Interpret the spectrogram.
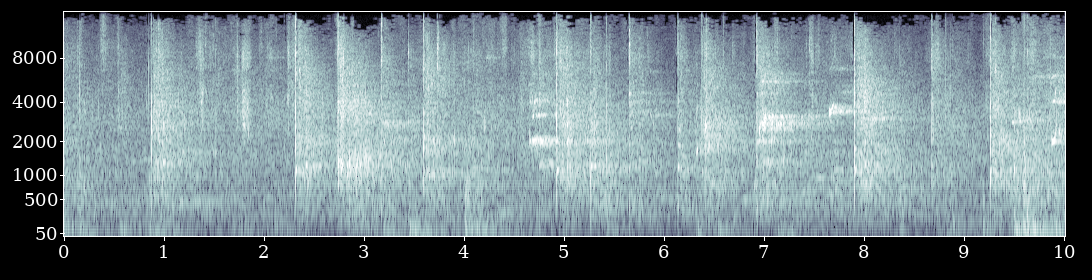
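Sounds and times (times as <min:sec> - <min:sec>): rackets striking shuttlecock: 0:00.0 - 0:01.4, 0:02.1 - 0:10.0
shoes squeaking on court: 0:03.2 - 0:05.2, 0:06.9 - 0:08.3, 0:09.4 - 0:10.0.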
